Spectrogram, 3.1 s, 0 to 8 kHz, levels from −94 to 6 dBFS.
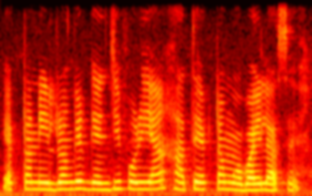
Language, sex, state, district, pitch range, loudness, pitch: Bengali, female, Assam, Hailakandi, 275-295 Hz, -15 LUFS, 285 Hz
